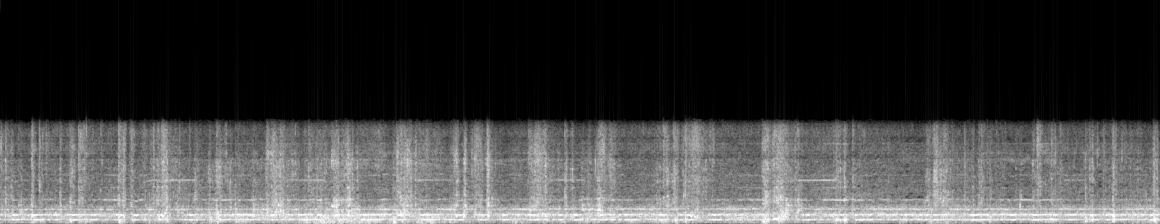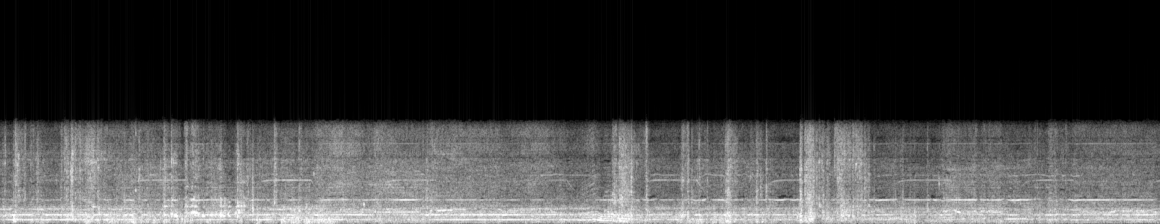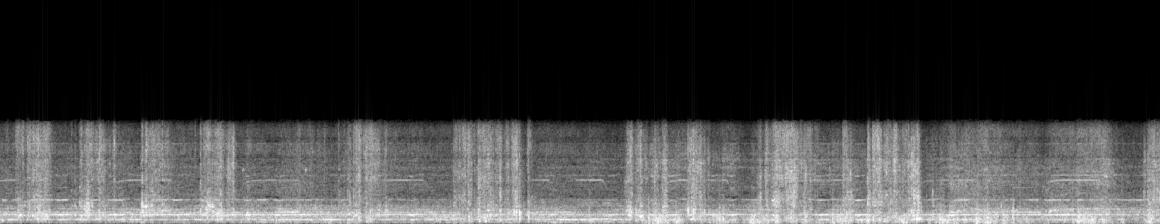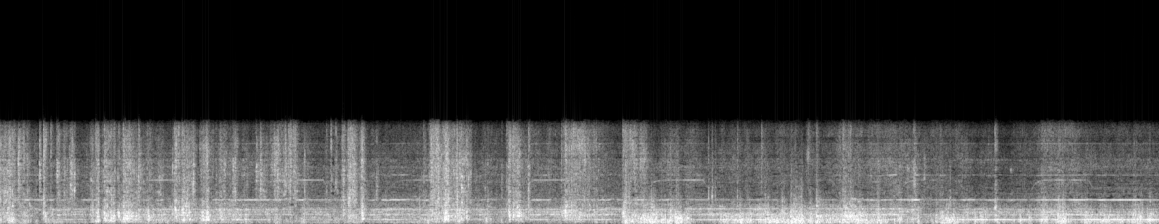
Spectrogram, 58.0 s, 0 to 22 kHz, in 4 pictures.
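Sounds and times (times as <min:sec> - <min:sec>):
excavator machine whine: 0:00.0 - 0:57.9.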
